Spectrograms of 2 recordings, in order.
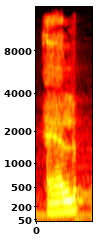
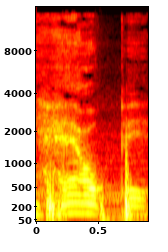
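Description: First: The word starts without an h sound. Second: The word starts with a clear h sound. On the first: This is how French speakers say it. "eles vão falar" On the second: This is not how French speakers say it. "Eles não falam assim"

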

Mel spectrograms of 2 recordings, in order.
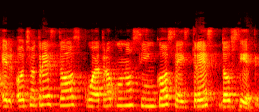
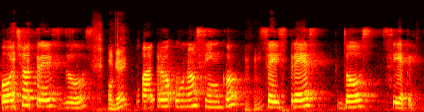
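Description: First: The number is said fast. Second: The number is said slowly.

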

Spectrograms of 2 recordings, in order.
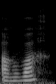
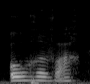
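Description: First: The 're' syllable is swallowed and barely heard. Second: Every syllable, including 're', is fully pronounced. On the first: "Quand on le dit vite dans la vie de tous les jours, c'est plutôt au revoir. En tout cas, moi, je le dis comme ça" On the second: "on dit jamais au revoir"

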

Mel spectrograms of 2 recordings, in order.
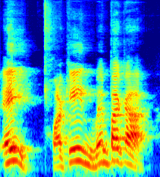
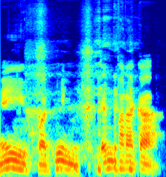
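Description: First: The voice is projected loudly, as if across a room. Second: The voice is close and self-admiring, not projected.

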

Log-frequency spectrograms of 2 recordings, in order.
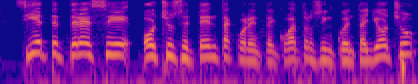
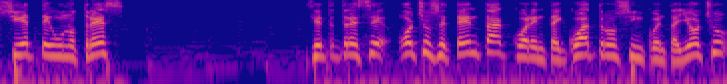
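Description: First: The number is said at normal speed. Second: The number is said more slowly.

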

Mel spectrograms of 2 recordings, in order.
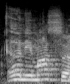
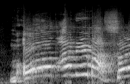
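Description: First: It is said flatly, with little energy. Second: It is said with lively, excited energy.

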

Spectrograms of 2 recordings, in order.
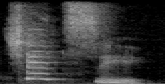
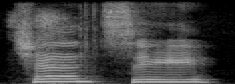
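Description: First: It is said in a higher-pitched voice. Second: It is said in a flat, robotic voice. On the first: "it's a bit more high pitched" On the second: "Chansey sounding like a robot"

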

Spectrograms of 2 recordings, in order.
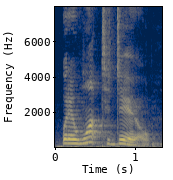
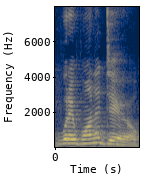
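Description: First: Want is stressed, with only its T reduced. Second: Want to is squeezed together into wanna. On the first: "if I wanna stress the want, then I'm only gonna reduce the T" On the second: "notice I didn't say what I wanna do"

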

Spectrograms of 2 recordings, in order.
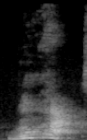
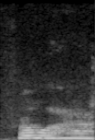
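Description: First: It is said in a dismissive, brushing-off tone. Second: It is said in a soft, gentle voice. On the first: The other person's anger is being waved away. The speaker calls it wrong. "that's how you die" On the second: The other person's feelings are being soothed. The speaker calls it right. "You talk to her in a soft voice"

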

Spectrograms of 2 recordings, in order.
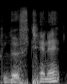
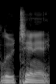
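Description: First: It is said in an imperial-sounding accent. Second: It is said in a plain everyday accent.

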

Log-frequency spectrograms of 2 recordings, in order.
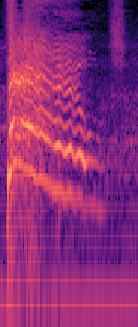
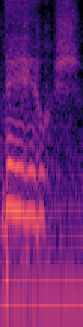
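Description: First: It is shouted loudly. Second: It is said quietly and timidly.

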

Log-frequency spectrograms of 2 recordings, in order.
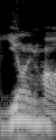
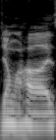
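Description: First: The name begins with a Y sound. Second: The name begins with a hard G sound. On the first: "I think the G is silent or something" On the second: "I'm just so used to calling them Gyllenhaal"

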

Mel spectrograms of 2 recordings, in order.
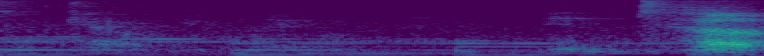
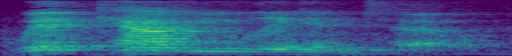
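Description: First: It is said quietly. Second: It is said loudly.

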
